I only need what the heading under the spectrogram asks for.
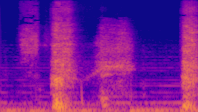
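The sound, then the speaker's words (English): A voice imitates a dog's short half growl-bark, a couple of gruff, breathy bursts with a rough rumble in between, fairly quiet overall. “It's like a little half, like, growl bark.”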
